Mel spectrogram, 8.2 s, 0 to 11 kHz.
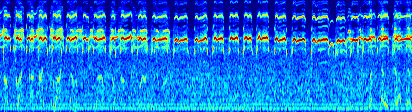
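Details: At Hellgate in 2014, 4:19 PM, an osprey screams for fish with a long, steady barrage of shrill, evenly spaced whistled chirps, about two per second, ringing and insistent.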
